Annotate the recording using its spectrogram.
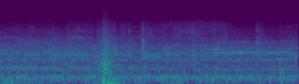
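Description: Metal spoon stirring vegetables and liquid in a frying pan, with one loud thump about one and a half seconds in and a lighter click shortly after, over a steady low hum.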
